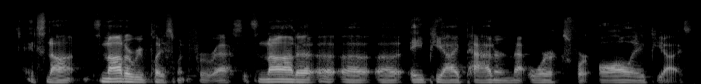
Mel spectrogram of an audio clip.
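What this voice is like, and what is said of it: Hoarse, strained voice. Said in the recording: “Excuse me, I'm losing my voice.”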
